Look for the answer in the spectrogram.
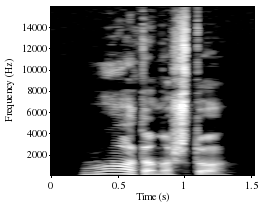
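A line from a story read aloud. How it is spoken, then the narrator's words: Mocking drawl. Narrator (Russian): насмешливо протянула Маргарита Тихоновна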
